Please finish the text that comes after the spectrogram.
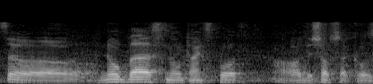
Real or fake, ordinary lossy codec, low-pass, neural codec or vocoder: fake; none; none; codec, 16 kHz, 1.1 kbps, Voila-Tokenizer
